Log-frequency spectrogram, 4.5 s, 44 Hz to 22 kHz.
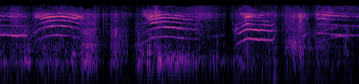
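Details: Three-week-old Maine Coon kittens, males cameo with white and red, recorded 9/10/13, give four clear, high, arching mews about a second apart, each rising then falling, with soft rustling between the cries.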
